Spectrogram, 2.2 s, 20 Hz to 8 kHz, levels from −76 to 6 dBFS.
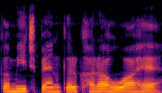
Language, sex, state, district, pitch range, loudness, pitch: Hindi, female, Arunachal Pradesh, Longding, 185-200 Hz, -14 LUFS, 190 Hz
